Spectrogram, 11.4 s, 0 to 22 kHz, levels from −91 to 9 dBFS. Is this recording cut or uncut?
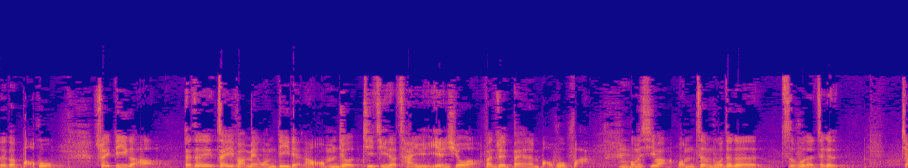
cut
